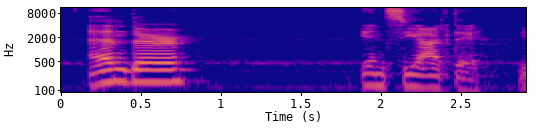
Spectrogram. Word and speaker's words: Inciarte: Ender Inciarte. Yeah, that's how you say it.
